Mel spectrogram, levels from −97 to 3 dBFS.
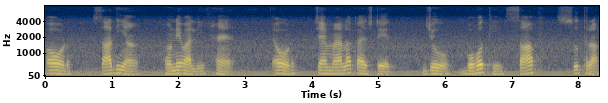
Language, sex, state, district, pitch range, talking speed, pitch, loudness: Hindi, female, Bihar, West Champaran, 100-140 Hz, 100 wpm, 125 Hz, -19 LUFS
